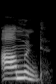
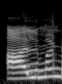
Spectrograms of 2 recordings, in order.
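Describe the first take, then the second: First: The l sound is left out of the word. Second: The l sound is pronounced in the word. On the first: The speaker calls it right. "It's आमंड" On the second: The speaker calls it wrong. "आलमंड करते हैं लोग, but that's not right"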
